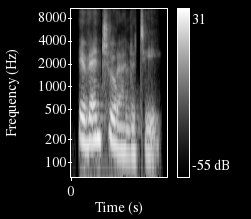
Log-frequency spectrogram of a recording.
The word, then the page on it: eventuality: Indian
